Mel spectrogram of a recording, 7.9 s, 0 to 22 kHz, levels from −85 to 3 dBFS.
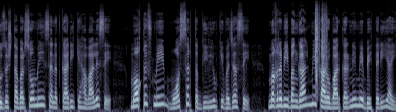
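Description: Around 6.30 to 6.55 s there's a quarter-second burst of cable scratch noise, a dense, uneven crackle sitting right over the speech at roughly the same loudness. It's likely a worn cable or connector being moved, its contact resistance fluttering as it shifts.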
